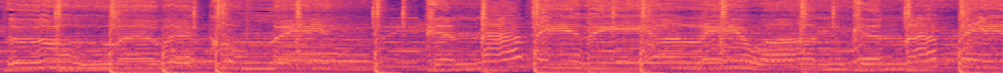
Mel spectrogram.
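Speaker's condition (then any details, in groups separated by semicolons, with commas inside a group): No condition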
